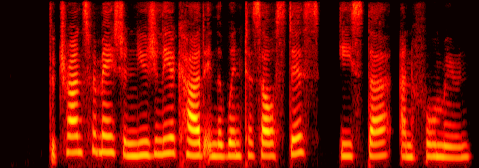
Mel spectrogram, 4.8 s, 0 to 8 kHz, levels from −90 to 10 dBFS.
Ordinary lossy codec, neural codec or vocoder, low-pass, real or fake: none; codec, 16 kHz, 0.5 kbps, X-Codec, WavLM features, trained on Multilingual LibriSpeech; none; fake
